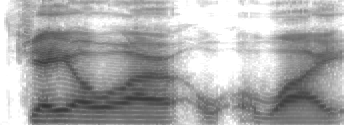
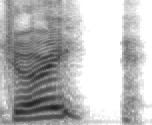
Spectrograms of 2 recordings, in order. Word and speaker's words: Jory: Is it Jory? Jory with a silent J, silent O.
